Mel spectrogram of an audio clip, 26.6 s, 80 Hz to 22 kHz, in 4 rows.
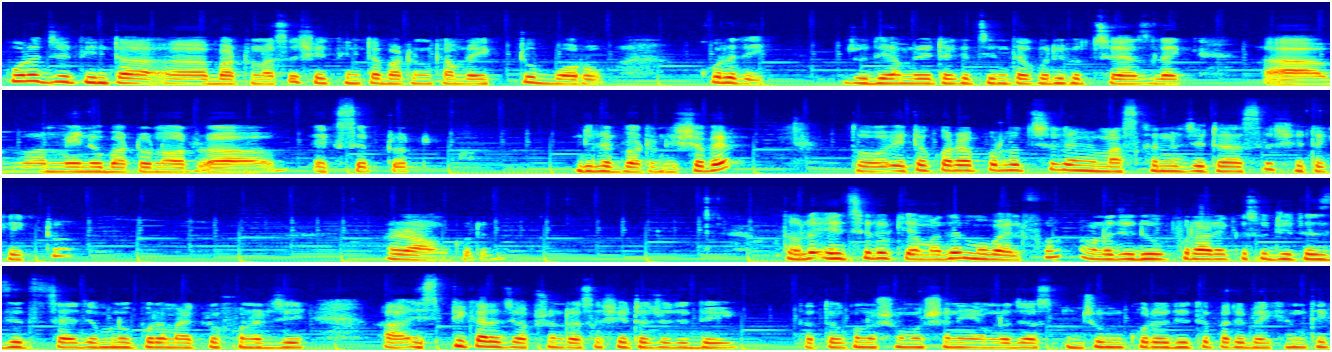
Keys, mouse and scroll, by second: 1.8-9.4 drag, 10.1 a, 11.5-15.2 drag, 22.8 click, 23.3 click, 24.5-25.7 alt+scroll up 1, 25.7-26.5 alt+drag.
